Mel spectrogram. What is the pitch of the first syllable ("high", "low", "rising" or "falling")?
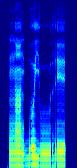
low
